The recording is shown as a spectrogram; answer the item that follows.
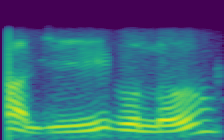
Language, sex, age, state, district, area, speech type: Punjabi, male, 60+, Punjab, Shaheed Bhagat Singh Nagar, rural, conversation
